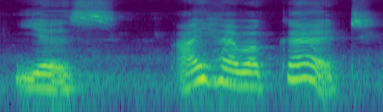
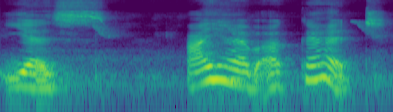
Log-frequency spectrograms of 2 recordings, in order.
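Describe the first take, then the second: No difference in how they are said.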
